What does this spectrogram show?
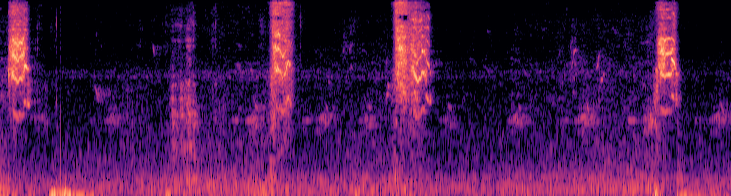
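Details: Female double-collared seedeater calling to stir a male into singing: four short, sharp, high peeps spaced irregularly a second or more apart, over a low steady background hiss.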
